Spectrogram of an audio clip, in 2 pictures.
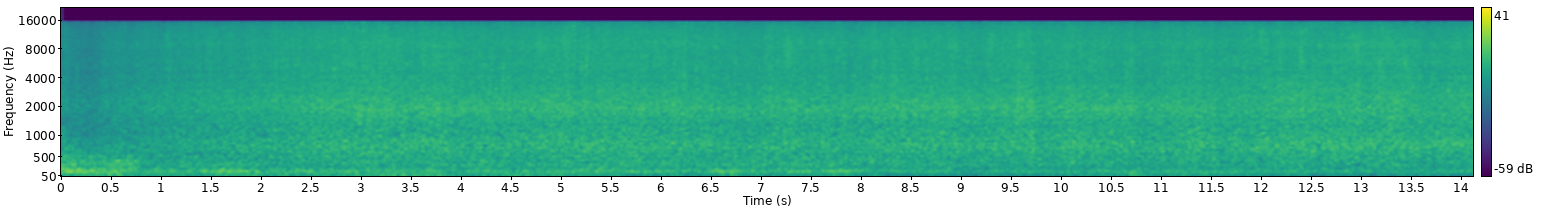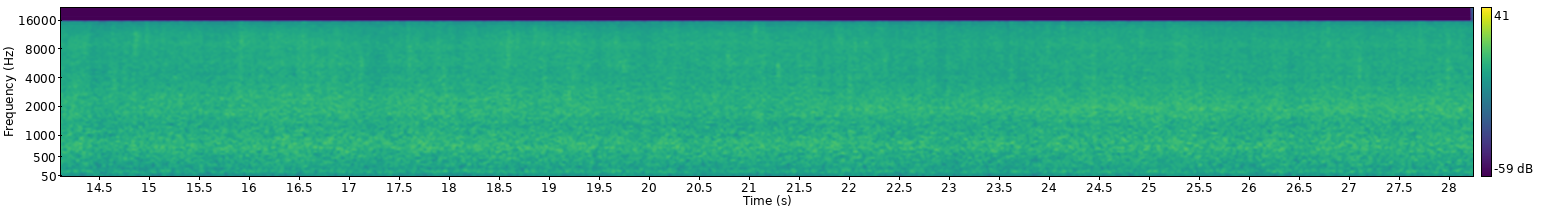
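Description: Heavy rain pouring steadily onto the leaves and blossoms of a pomegranate tree, an even hiss of countless drops. A low rumble sits under it in the first several seconds.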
